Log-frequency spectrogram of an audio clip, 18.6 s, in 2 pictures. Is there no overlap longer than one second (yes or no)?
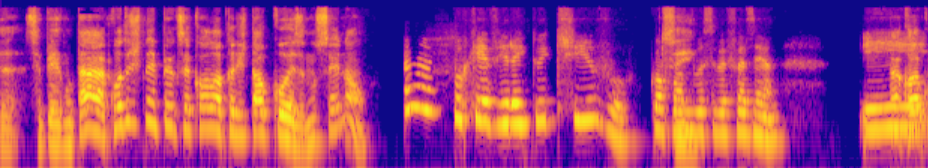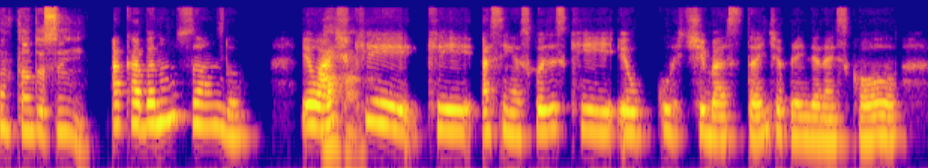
yes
